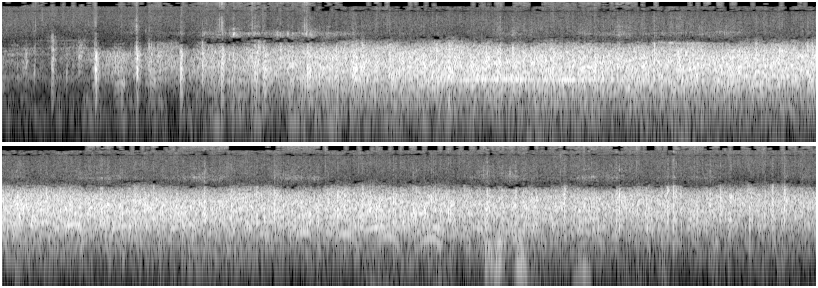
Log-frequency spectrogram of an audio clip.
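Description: studio audience applause

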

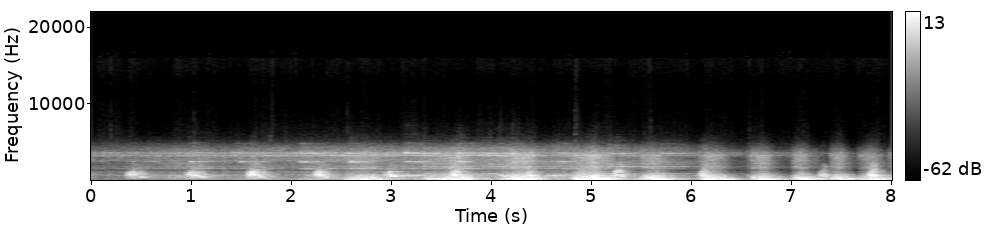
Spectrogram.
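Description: train running on rails

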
